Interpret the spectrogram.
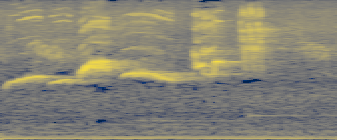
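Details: A common blackbird near Liverpool sings in competition with distant birds to find a mate: low, fluty whistled notes sliding around a mellow pitch, then a brief scratchy, high twitter near the phrase's end.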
